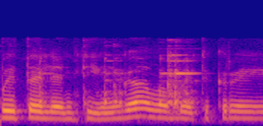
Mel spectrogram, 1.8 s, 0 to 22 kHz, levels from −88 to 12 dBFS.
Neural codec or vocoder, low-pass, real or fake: none; 7.2 kHz; real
